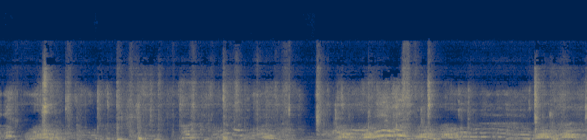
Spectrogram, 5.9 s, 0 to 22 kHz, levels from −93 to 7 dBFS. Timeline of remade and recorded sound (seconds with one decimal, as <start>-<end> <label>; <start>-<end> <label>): 0.0-5.9 remade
